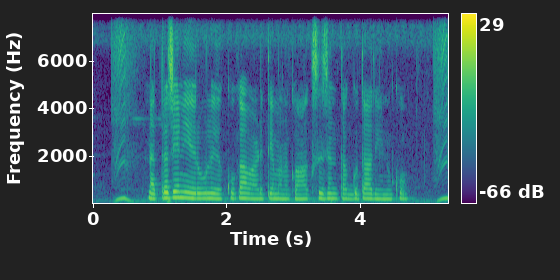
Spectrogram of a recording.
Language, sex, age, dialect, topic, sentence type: Telugu, female, 18-24, Southern, agriculture, statement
